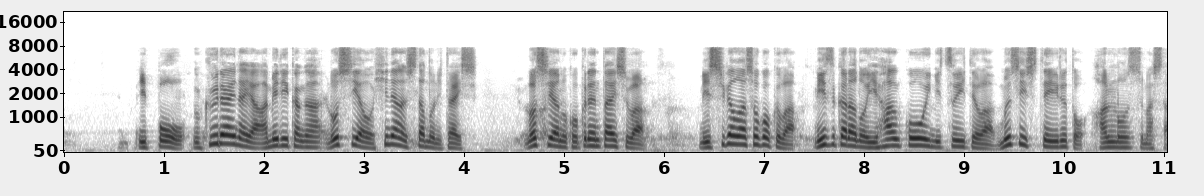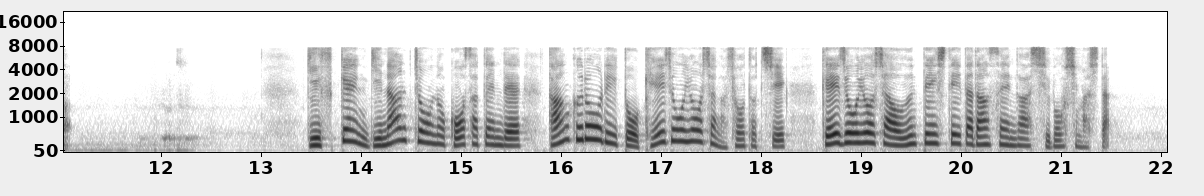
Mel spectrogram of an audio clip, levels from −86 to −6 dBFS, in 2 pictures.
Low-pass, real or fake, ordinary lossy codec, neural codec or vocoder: none; fake; none; codec, 16 kHz, 2 kbps, FunCodec, trained on LibriTTS, 25 frames a second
